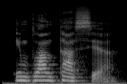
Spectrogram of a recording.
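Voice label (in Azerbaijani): "implantasiya", Azerbaijani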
